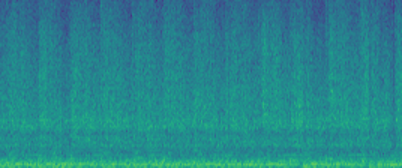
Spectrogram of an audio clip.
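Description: Southern lion dance percussion: the big lion drum with clashing cymbals, keeping a fast, even beat of about four to five crashes a second over a steady ringing.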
